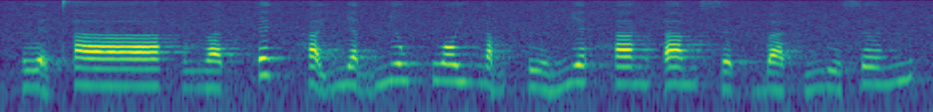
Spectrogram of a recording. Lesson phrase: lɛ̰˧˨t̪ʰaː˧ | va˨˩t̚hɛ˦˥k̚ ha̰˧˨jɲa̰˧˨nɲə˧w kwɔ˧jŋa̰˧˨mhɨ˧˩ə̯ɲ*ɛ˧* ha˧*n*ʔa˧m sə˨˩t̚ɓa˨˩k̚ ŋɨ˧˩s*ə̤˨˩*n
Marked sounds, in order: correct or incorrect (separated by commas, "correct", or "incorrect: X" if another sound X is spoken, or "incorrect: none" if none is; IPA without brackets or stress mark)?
correct, incorrect: ŋ, incorrect: ə˨˦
